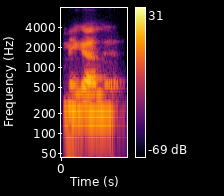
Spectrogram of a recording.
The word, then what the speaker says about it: Meghalaya: The Asia's cleanest village is, how do you pronounce that, Meghalaya? Yeah, Meghalaya.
